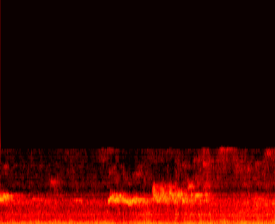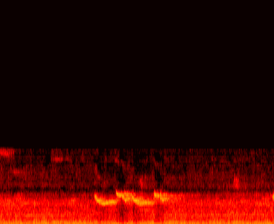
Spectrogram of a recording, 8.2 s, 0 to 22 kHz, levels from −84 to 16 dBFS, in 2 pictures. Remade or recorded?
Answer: remade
